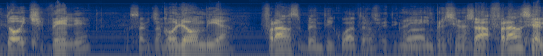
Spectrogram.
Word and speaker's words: Deutsche Welle: No pronuncio bien, ¿cómo es la alemana? Deutsche Welle. Deutsche Welle.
